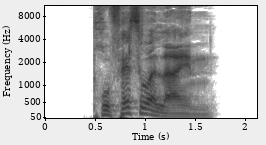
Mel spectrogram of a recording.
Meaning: diminutive of Professor
- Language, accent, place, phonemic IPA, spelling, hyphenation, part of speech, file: German, Germany, Berlin, /pʁoˈfɛsoːɐ̯ˌlaɪ̯n/, Professorlein, Pro‧fes‧sor‧lein, noun, De-Professorlein.ogg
